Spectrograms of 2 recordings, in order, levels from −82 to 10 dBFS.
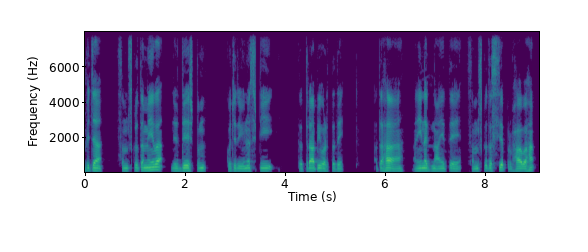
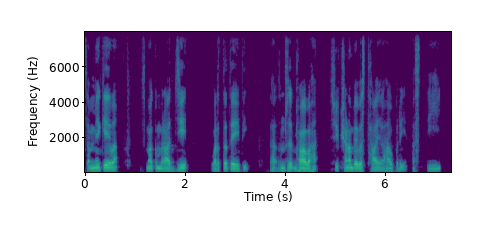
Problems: none marked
